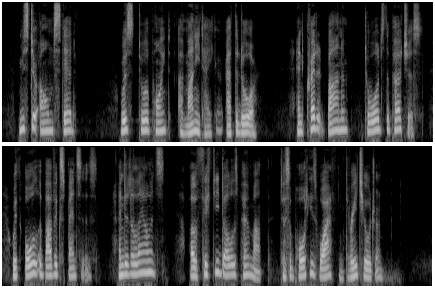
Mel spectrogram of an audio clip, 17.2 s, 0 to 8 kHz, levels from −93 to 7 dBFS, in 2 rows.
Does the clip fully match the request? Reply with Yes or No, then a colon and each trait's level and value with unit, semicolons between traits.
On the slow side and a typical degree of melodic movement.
Yes: slow, 125 wpm; average, 3.8 semitones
